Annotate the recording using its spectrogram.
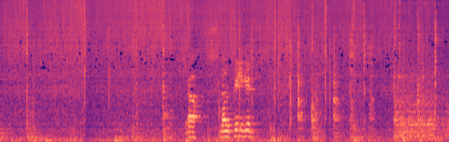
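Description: Food sizzles and fries in a pan.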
